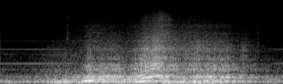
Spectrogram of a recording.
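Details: Aston Martin DB9 V12 after engine swap, at full operating temperature, first drive: smooth even rev climbs cleanly and drops back with no knocks, misses or rattles; healthy engine.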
